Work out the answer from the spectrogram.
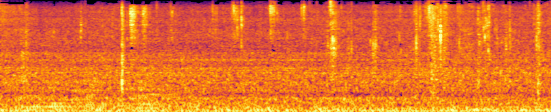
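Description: Steady low hum of a stationary Peugeot car's idling engine heard inside the cabin, with a few faint clicks of a small dog chewing chicken.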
